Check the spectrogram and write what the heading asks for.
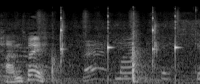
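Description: A series of light clinks of dishes, glassware and cutlery, each a short sharp chink with a brief high ring, over background chatter.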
